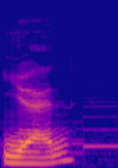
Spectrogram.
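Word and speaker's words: 援: This character is pronounced yuán, and it means pull.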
